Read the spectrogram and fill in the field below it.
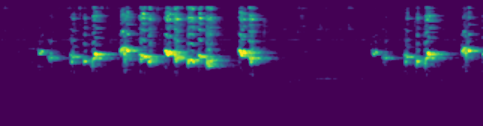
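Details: Yellow-vented bulbul ropel song with a rich run of rapid, gurgling notes sliding downward for nearly three seconds, a pause, then another bubbly burst; steady background hum.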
